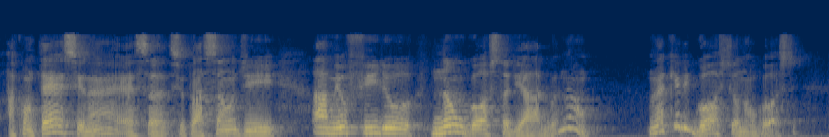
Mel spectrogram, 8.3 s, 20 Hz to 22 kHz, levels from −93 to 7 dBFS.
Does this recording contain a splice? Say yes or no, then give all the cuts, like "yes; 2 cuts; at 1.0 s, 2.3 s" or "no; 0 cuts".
no; 0 cuts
